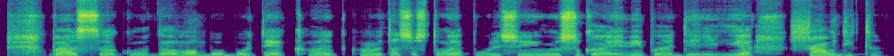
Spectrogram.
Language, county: Lithuanian, Tauragė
